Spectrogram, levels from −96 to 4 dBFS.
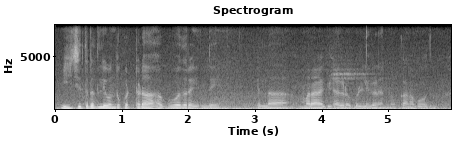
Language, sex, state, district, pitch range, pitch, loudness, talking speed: Kannada, male, Karnataka, Koppal, 105-120 Hz, 115 Hz, -15 LUFS, 120 wpm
